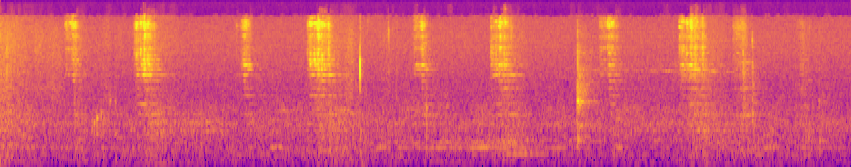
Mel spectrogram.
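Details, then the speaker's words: Bicycle wheel being trued after a broken spoke nipple, a zip-tie used as a gauge: faint light ticks about once per turn as the rim still brushes the tie after quarter- and eighth-turn spoke adjustments, moving in less but still rubbing. "so it's not quite moving in as much but still rubbing"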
